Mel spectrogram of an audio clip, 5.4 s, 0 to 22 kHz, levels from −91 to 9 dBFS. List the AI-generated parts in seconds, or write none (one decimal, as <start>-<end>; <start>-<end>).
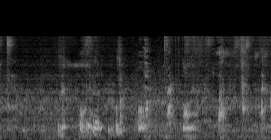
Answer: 0.0-2.7; 3.4-5.4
